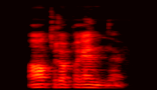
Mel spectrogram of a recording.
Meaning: third-person plural present indicative/subjunctive of entreprendre
- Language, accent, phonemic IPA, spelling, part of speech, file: French, Canada, /ɑ̃.tʁə.pʁɛn/, entreprennent, verb, LL-Q150 (fra)-entreprennent.wav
